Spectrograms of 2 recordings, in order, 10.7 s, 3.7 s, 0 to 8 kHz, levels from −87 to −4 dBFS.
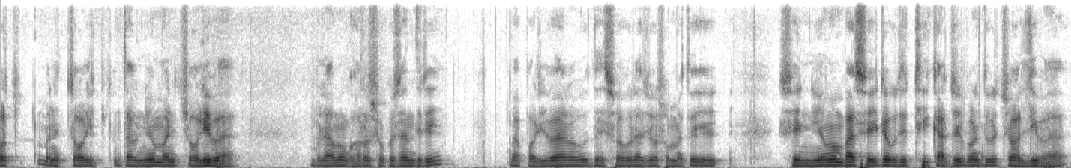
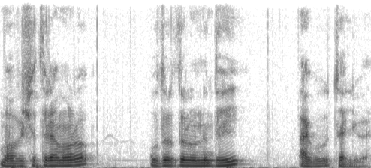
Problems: none marked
